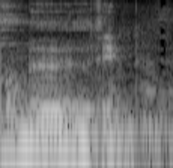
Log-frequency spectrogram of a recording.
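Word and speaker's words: Myrddin: It is actually pronounced Mirthin. Because they, like I said, the lady said they pronounce the double D's as T, which is Welsh for Merlin, and there's a little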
